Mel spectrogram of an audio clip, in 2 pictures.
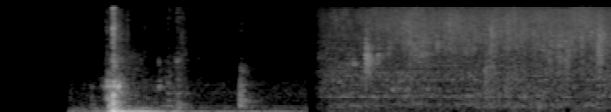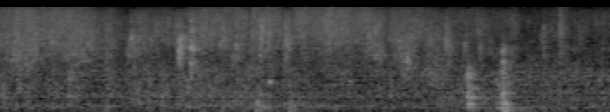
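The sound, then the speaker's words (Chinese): Shower water runs in a steady, faint, even hiss after a few soft knocks and clatters at the start, continuing without a break to the end. “你让我先去洗澡。”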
